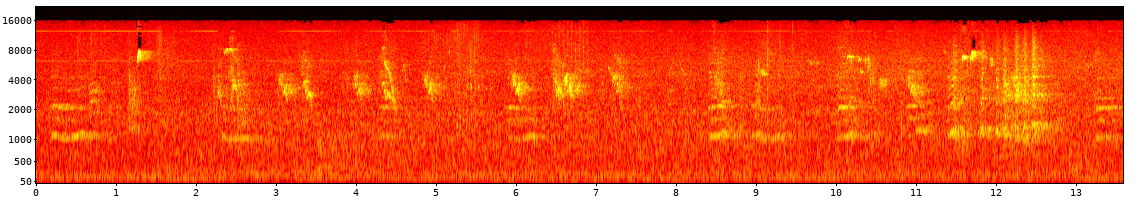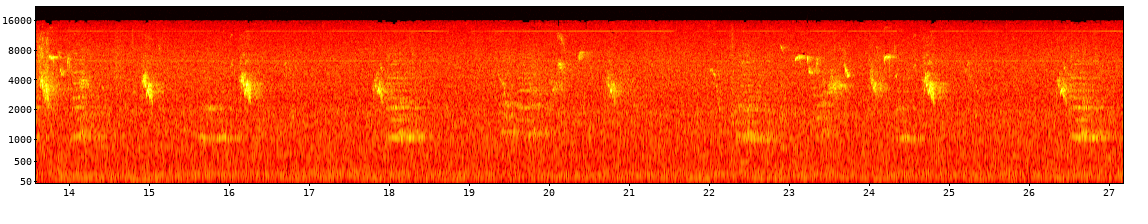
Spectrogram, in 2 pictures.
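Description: Small birds chirping: short, scattered calls with a denser flurry about twelve seconds in, over a steady low hum.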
